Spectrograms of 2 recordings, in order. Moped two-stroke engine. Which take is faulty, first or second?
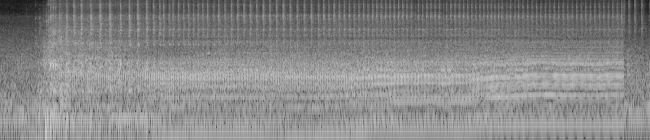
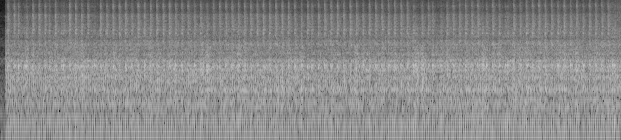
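second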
